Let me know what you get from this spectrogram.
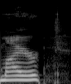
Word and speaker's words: Mayer: Talking to Brad Sturdy from Illini Guys, both of us, both Lauren and I, this morning have said Matthew Meyer's name, Mayer, a time or two. – Have I done that again? – Well, I think I did it too once or twice, but it's spelled Mayer, pronounced Meyer.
